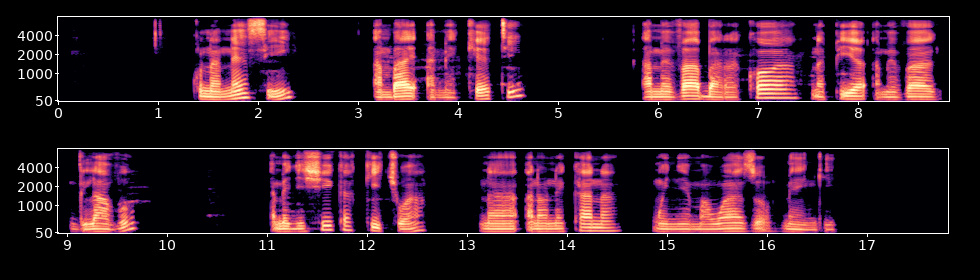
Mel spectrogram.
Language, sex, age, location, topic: Swahili, male, 25-35, Nairobi, health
